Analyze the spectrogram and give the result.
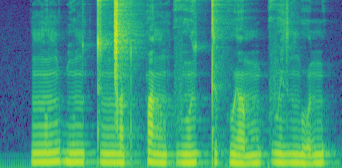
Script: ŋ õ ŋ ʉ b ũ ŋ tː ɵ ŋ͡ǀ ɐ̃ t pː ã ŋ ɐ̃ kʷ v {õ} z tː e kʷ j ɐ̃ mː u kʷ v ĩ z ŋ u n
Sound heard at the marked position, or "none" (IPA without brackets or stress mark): ũ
